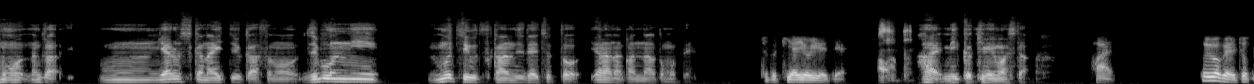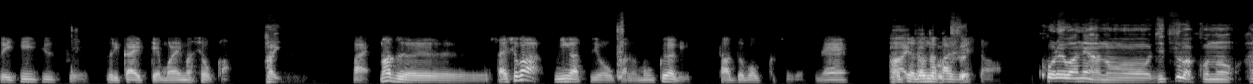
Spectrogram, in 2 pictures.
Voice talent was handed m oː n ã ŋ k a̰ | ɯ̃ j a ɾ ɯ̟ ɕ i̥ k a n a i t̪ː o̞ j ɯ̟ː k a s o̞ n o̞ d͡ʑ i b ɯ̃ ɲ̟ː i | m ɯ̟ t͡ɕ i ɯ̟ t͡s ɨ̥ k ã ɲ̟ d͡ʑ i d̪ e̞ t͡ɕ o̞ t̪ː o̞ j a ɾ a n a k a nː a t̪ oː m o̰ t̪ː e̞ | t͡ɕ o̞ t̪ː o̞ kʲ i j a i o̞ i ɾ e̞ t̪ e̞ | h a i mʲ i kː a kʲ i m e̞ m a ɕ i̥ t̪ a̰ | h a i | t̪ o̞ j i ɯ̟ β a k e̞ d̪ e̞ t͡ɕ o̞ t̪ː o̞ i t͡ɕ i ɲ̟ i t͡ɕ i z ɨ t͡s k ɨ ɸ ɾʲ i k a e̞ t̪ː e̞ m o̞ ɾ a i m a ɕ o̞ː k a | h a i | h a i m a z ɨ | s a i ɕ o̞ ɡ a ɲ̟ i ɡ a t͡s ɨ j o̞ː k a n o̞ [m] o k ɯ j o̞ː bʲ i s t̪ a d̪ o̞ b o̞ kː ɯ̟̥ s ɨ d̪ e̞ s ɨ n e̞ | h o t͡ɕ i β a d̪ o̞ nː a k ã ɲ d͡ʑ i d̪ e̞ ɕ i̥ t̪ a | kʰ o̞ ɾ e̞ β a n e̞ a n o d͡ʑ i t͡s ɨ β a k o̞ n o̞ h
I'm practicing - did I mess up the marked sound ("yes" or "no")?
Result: no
